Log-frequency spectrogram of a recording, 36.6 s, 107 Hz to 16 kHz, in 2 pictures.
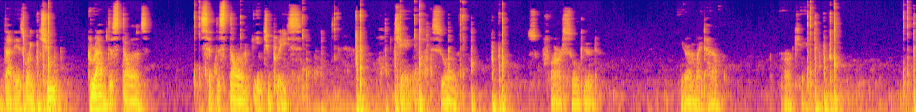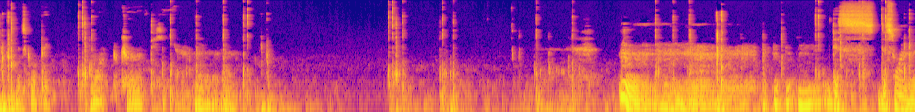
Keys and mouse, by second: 0.7 shift+d, 4.9-6.1 middle drag, 7.1 KP_7, 8.1 shift+middle click, 9.8 shift+d, 16.4 shift+d, 18.6 shift+d, 20.2-21.7 middle drag, 22.2 middle click, 23.5 g, 26.4 middle click, 27.3-29.1 middle drag, 29.7-31.4 middle drag, 31.8 middle click, 32.6 KP_7, 35.0 g, 36.4 g.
